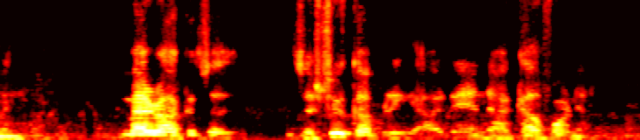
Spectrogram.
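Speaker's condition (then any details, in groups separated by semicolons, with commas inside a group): Ataxia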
